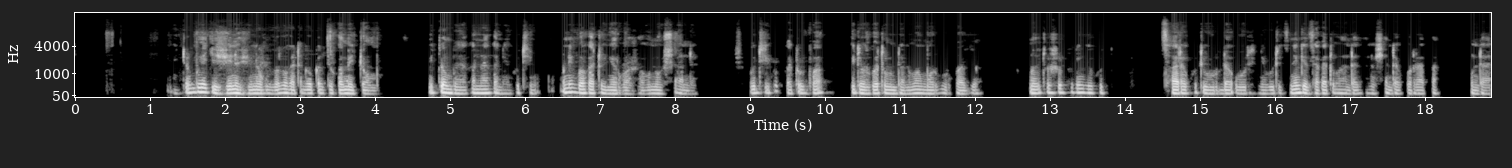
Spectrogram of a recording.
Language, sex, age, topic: Ndau, male, 18-24, health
